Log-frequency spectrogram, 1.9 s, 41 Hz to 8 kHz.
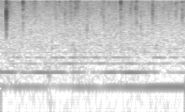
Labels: {"label": "biophony, midshipman", "recorder": "SoundTrap 500"}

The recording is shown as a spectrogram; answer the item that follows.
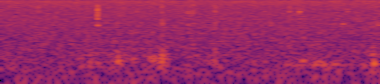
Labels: {"label": "ambient", "recorder": "HydroMoth"}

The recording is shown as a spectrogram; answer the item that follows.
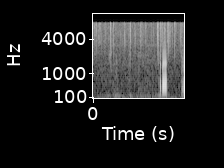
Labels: {"label": "biophony, knock croak", "recorder": "SoundTrap 300"}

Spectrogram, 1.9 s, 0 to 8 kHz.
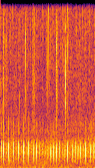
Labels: {"label": "biophony, rattle", "recorder": "SoundTrap 500"}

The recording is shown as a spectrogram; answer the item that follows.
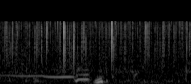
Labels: {"label": "biophony, cascading saw", "recorder": "SoundTrap 600 or HydroMoth"}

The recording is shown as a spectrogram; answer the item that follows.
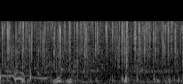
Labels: {"label": "biophony, cascading saw", "recorder": "SoundTrap 600 or HydroMoth"}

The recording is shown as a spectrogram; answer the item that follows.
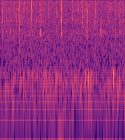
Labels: {"label": "ambient", "recorder": "HydroMoth"}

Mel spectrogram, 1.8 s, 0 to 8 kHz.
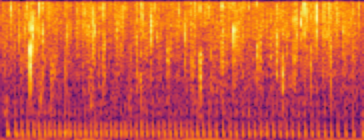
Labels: {"label": "biophony, grouper groan", "recorder": "SoundTrap 300"}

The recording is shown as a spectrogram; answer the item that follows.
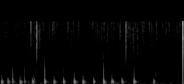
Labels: {"label": "biophony", "recorder": "SoundTrap 300"}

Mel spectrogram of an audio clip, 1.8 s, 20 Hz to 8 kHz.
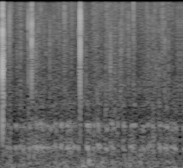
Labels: {"label": "anthrophony, mechanical", "recorder": "SoundTrap 300"}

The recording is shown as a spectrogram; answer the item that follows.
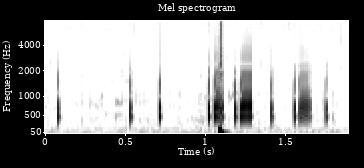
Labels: {"label": "biophony, knock croak", "recorder": "SoundTrap 300"}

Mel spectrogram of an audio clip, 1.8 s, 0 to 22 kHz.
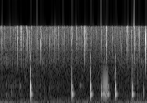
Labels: {"label": "biophony, knock croak", "recorder": "SoundTrap 300"}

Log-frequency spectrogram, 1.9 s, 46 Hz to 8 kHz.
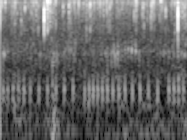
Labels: {"label": "biophony, pulse", "recorder": "SoundTrap 500"}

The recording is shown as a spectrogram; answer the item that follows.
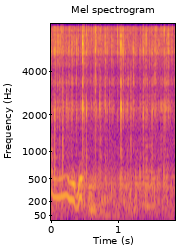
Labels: {"label": "biophony, cascading saw", "recorder": "HydroMoth"}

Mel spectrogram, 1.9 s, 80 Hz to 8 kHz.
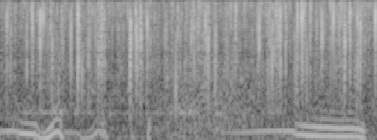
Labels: {"label": "biophony, cascading saw", "recorder": "SoundTrap 600 or HydroMoth"}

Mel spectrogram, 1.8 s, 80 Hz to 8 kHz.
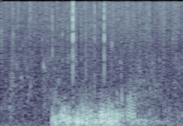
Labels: {"label": "biophony, growl", "recorder": "SoundTrap 600 or HydroMoth"}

